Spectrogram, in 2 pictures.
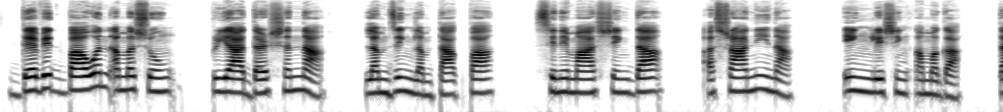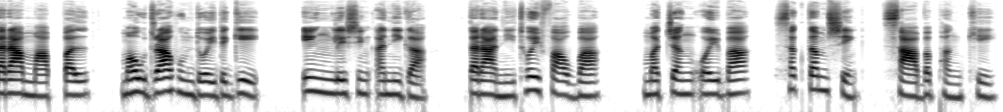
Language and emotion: Manipuri, neutral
